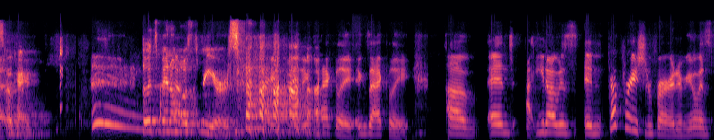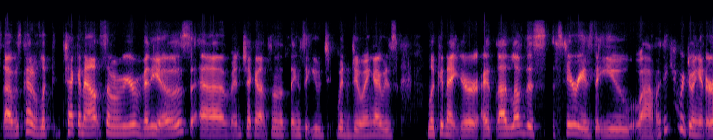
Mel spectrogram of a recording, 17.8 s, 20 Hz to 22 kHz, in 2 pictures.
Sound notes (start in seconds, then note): 2.8 laughing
